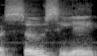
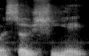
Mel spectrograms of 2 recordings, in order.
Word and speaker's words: associate: magician or a magician so associate that ci can sound like she also associate depends on i guess how you learn how to pronounce it but you're familiar with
